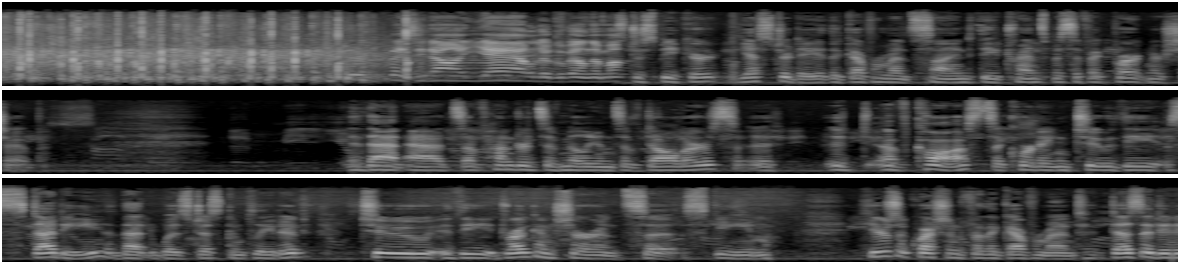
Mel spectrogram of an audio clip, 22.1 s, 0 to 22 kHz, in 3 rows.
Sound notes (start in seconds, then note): 3.7 some Applause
